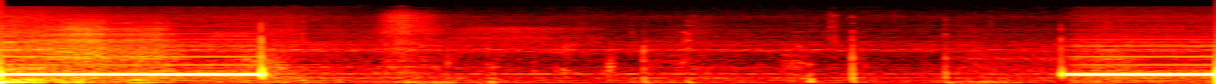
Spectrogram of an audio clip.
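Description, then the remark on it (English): A phone ringback tone sounds twice, each a loud steady electronic burst of over a second, separated by about four seconds of quiet line noise with faint clicks. “See if he answers. The pod full of phone calls today. He might not answer.”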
